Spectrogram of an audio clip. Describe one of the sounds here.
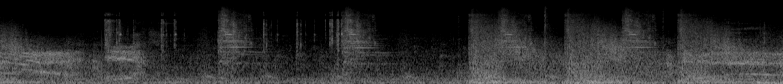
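A handgun fires single loud shots.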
